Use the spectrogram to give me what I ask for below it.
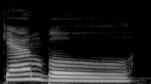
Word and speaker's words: gamble: gamble 这个词我们看到尾部舌侧音，舌尖抵住上齿龈之后再去发后面的 l 的发音， gamble， gamble， gamble。也就是这个单词都发完整了，舌尖依然是抵住上齿龈的位置，不要把它弹下来，不是 gamble，是 gamble。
